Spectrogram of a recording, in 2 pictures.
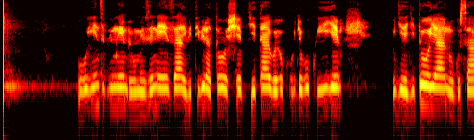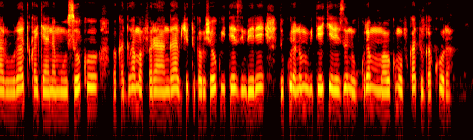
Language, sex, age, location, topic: Kinyarwanda, female, 18-24, Musanze, agriculture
